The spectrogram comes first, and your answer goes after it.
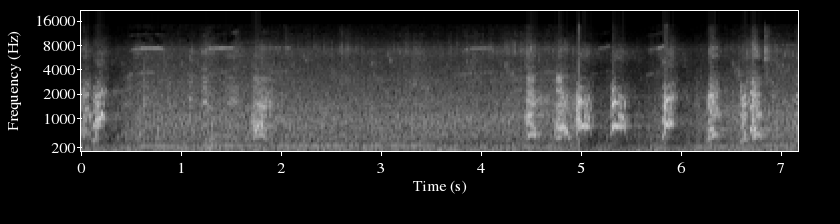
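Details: Pembroke Welsh Corgi puppy at work herding: two isolated yaps, a pause, then a quick run of about eight sharp high barks, over low steady hum.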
